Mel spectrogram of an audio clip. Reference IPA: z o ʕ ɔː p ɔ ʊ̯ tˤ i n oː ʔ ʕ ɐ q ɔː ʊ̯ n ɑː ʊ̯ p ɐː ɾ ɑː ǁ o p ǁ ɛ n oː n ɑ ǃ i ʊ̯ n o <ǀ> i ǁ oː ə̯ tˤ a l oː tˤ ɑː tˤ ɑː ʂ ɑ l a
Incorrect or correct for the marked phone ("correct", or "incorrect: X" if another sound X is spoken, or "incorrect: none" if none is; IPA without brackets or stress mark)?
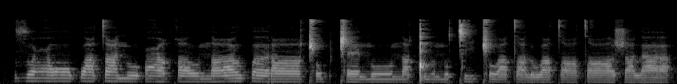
correct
